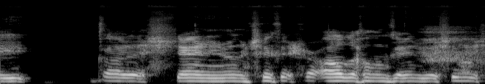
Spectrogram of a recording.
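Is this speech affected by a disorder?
Yes: lower jaw torn off, jaw reconstruction; grizzly attack in Big Sky, lower jaw partly ripped off, claw scars, tracheotomy by Dr. Cool; hole through tongue to neck healing, weekly Dr. Cool checks, Utah swallow study pending, swelling down; could not talk at first, tongue now working, eating and swallowing hard and painful.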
